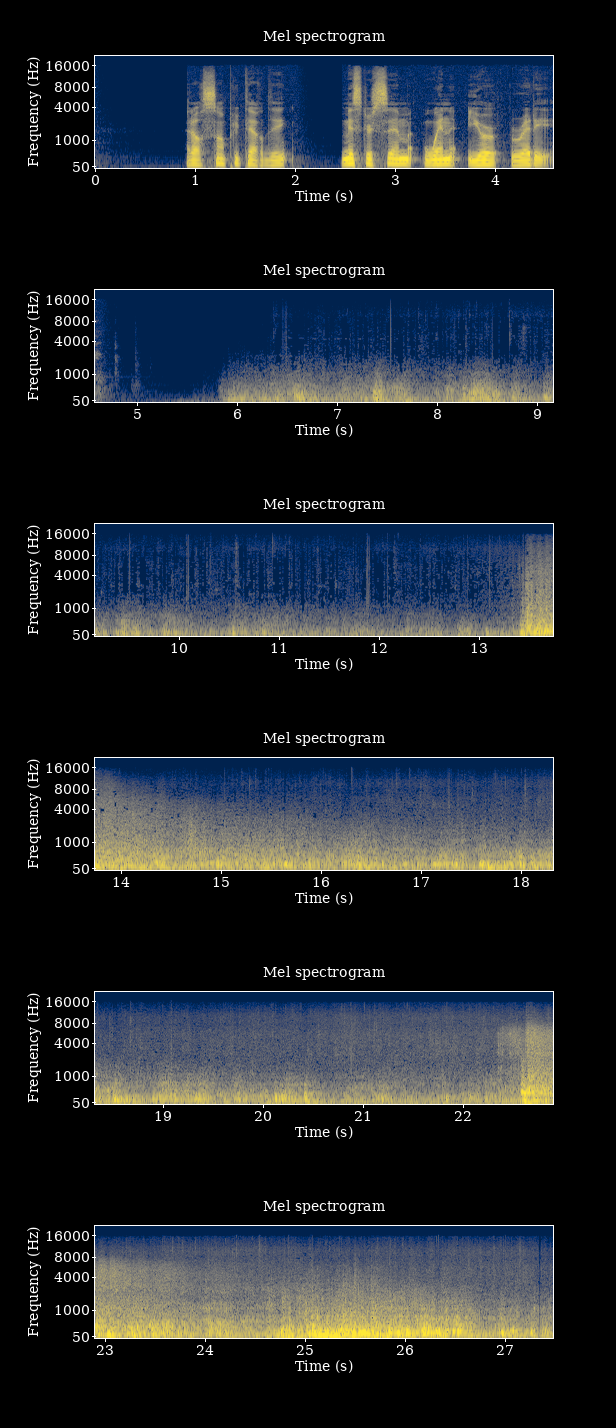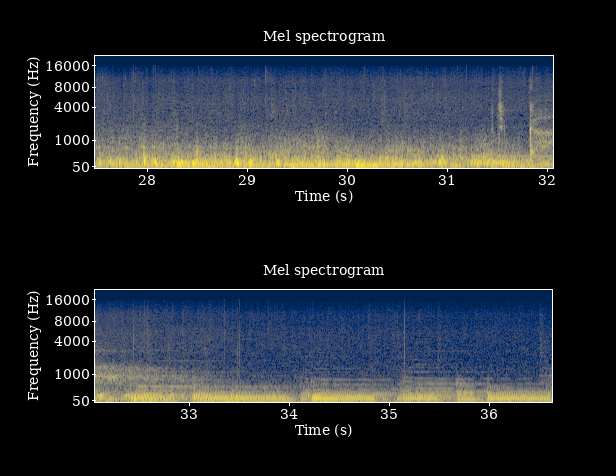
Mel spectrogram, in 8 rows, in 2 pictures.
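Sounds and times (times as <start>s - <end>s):
speech: 0.9s - 4.7s
heavy rumbling thunder: 5.8s - 34.1s
steady rain pouring down: 5.8s - 36.6s.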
